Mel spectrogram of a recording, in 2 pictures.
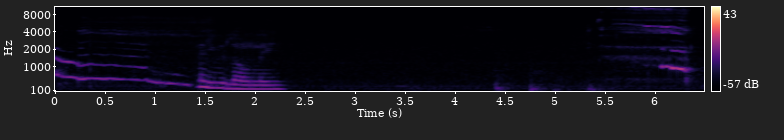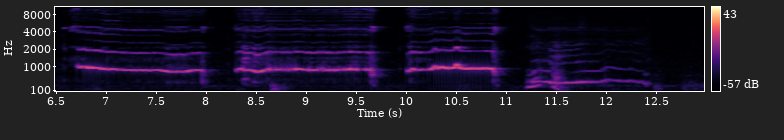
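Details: Lonely female Vizsla whining for attention indoors while her owner asks if she is lonely: falling whimpers, a pause with soft rustling, then a run of long, strained, howl-like cries with a few short breaks.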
